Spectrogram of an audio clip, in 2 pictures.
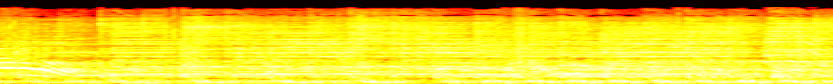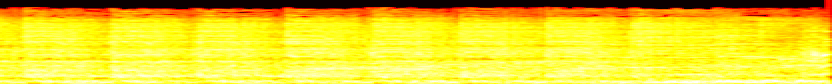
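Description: Loud upbeat dance music with a steady beat, played over a live stage show's sound system.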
